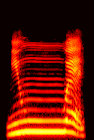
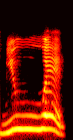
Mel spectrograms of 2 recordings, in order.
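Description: First: The merged sound is held with nasal resonance. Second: The merged sound is said without nasal resonance. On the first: The speaker calls it right. "امال اقول ايه؟ ميوال" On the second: The speaker calls it wrong. "ما اقولش ميوال"

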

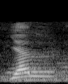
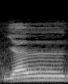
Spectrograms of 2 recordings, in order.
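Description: First: The syllable is kept short and quick. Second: The syllable is drawn out too long. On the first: The speaker calls it right. "singkat ya" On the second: The speaker calls it wrong. "Jangan terlalu lama. ... jangan"

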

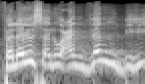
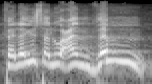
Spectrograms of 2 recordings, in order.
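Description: First: A clear n sound comes before the b. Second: An m sound comes before the b. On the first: The speaker calls it wrong. "فلا نقول" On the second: The speaker calls it right. "ميم"

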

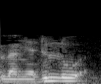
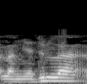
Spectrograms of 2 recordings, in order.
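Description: First: The verb ends with a u vowel. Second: The verb ends with an a vowel. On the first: The ending is chosen to match the preceding vowel. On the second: The ending is chosen to lighten pronunciation.

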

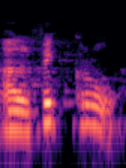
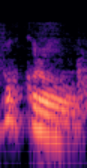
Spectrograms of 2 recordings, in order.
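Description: First: The vowel after the f is an 'i'. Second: The vowel after the f is a 'u'. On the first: The speaker calls it right. "al-fikru. Bukan fukru" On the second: The speaker calls it wrong. "Bukan fukru"

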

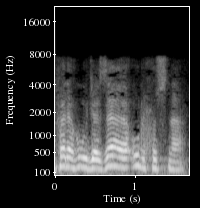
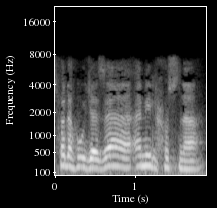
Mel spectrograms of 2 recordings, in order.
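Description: First: Jaza ends with a -u sound before al-husna. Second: Jaza ends with an -an sound before al-husna. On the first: "الباقون يقرؤون" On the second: "قرأ حمزة والكسائي وحفص"

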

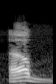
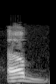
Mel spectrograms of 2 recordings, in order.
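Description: First: The final consonant sound is drawn out. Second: The final consonant sound is drawn out.

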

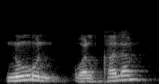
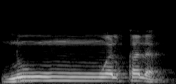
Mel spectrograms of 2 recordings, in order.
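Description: First: The n is clearly kept before the w. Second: The n merges into the following w sound. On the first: The speaker calls it right. "لا يكون فيها الإدغام" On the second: The speaker calls it wrong. "ليه لم تضغم، يعني"

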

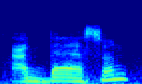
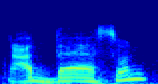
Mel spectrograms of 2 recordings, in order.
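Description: The two takes are said the same way.

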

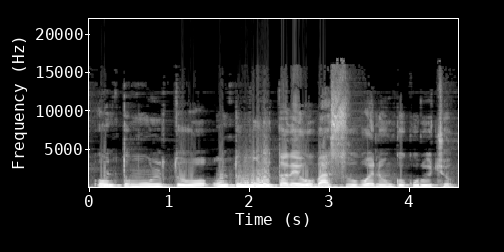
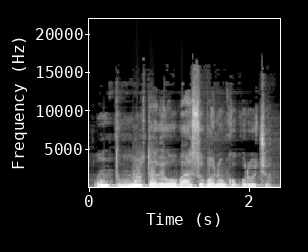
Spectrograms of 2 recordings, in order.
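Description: First: It is said at a moderate, unhurried pace. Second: It is said at a quicker pace.

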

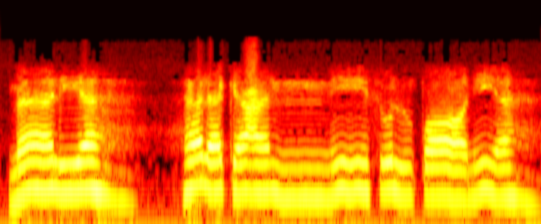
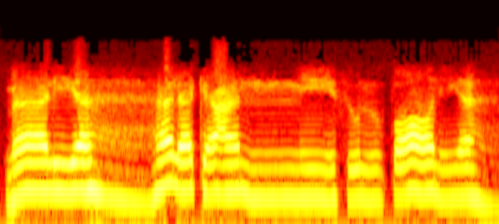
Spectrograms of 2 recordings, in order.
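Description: First: A brief pause separates the two h sounds. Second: The two h sounds merge into one long h. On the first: "بالسكت أو بالسكتة اللطيفة" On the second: "حال الإدغام: ... بلفظ هاء واحدة مشددة"

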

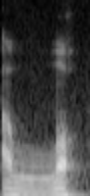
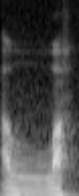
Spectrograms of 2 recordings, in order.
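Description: First: The vowel is heavy and leans slightly toward O. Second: The vowel is thin and open, like plain Indonesian. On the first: The speaker calls it right. "seharusnya Allah, mengarah ke O sedikit" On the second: The speaker calls it wrong. "Jangan Allah. Karena Allah itu ada kebiasaan pengucapan dari bahasa Indonesia"

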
